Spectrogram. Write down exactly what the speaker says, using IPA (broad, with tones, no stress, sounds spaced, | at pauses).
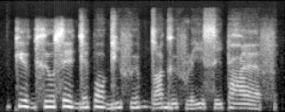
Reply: kʲ ø˥˨ ɡ xʲ o˦ s e˥˨ ɡ e˨˦ p ɔ˩˧˩ ɡ i˩˧˩ f ʉ˨˦ b dˤ ɵ˨˦ ɡ ʉ˩˧˩ f ɭ i˩˧˩ s i˨˦ p ʕ æ˥˨ f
